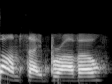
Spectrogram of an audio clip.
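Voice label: loc b, professional female; Counter Strike Model Pack; CS:GO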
